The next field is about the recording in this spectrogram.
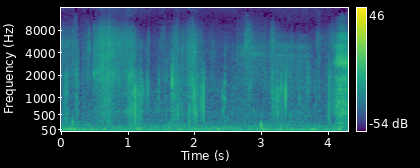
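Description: Footsteps of someone walking outdoors on a small-town street: a run of many soft, even steps keeps a steady walking rhythm, with a slightly louder scuff near the end.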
